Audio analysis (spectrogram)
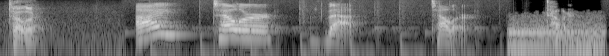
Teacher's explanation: So we don't even have two words here. We don't have tell and we don't have her. We have one word that is teller.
